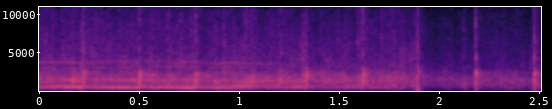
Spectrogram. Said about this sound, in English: Okay, well, let's have another round of applause for all the student athletes here in Jack at Ohio State University. Thank you so much.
